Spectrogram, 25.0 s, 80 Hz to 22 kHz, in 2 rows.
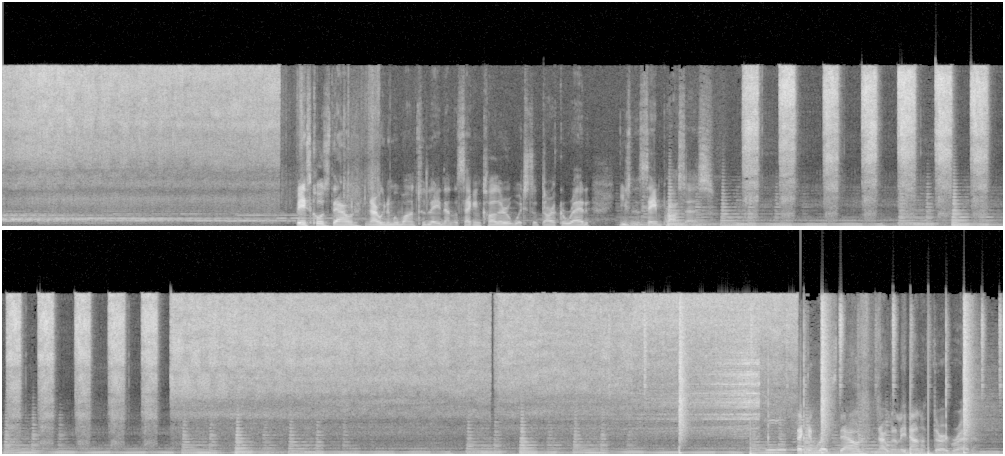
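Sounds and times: airbrush spraying hiss: 0.0s - 3.5s, 9.2s - 22.6s
background music with a beat: 8.4s - 25.0s.

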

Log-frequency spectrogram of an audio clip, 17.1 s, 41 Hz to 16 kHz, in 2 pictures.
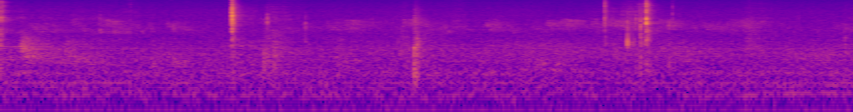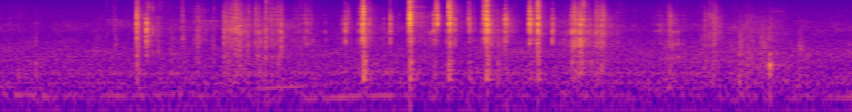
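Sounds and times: plastic film peeling crackle: 9.7s - 15.9s.

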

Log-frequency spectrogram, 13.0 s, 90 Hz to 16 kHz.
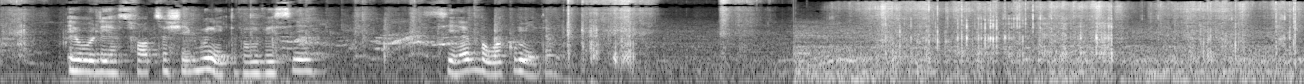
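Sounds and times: plastic bag rustling: 8.4s - 13.0s.

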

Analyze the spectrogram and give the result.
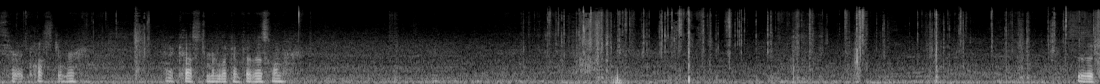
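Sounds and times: quick light clicks and rustles: 5.2s - 11.0s
record jackets flipped by hand: 5.2s - 11.0s.

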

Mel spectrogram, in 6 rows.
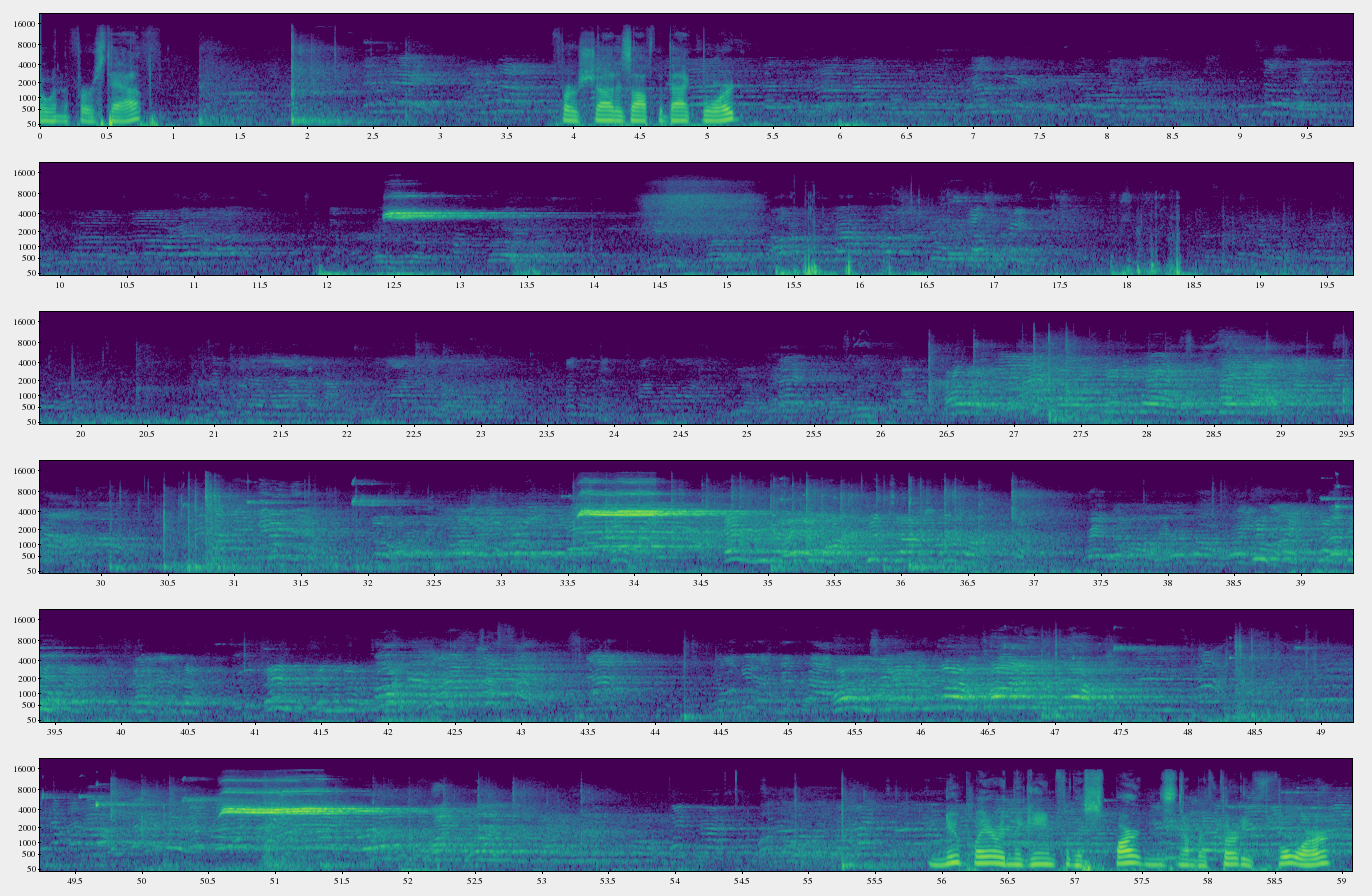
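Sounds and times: voices echoing in gymnasium: 0.0s - 59.0s
basketball bouncing on hardwood: 1.9s - 2.2s.

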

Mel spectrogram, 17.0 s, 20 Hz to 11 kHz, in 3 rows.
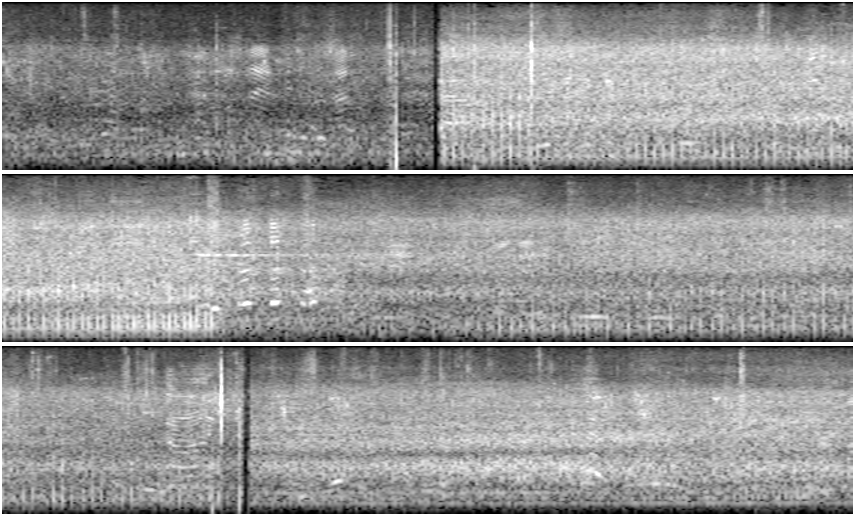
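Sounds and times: voices of passers-by: 0.0s - 17.0s
vehicle passing close by: 2.9s - 17.0s.

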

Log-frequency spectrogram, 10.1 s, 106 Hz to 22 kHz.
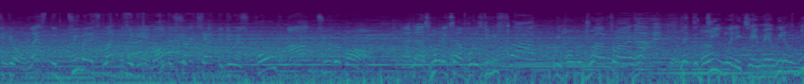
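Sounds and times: men talking and shouting: 0.0s - 10.0s.

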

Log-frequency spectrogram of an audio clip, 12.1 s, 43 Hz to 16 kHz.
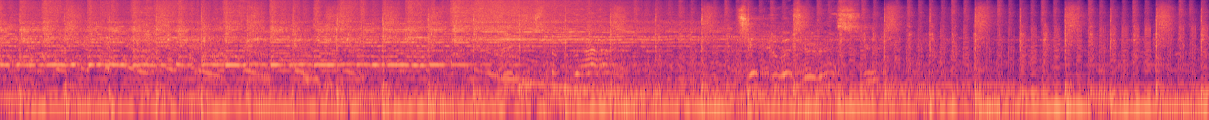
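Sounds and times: live punk rock band: 0.0s - 12.0s.

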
